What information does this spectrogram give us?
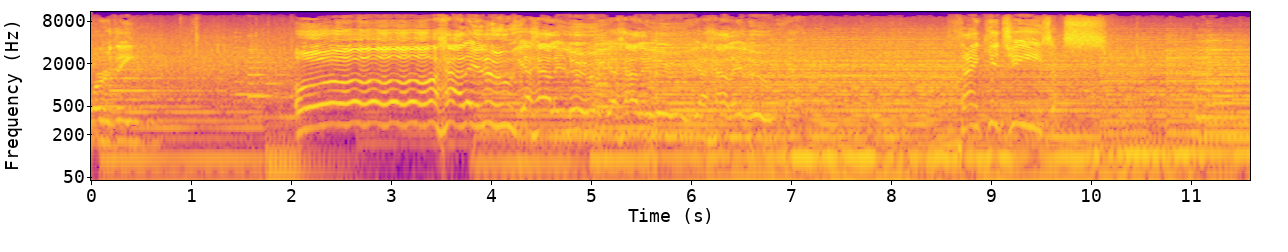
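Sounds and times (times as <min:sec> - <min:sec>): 
speech: 0:00.0 - 0:00.6, 0:02.0 - 0:02.4, 0:03.8 - 0:07.0, 0:08.7 - 0:10.4
sustained harmonic tones: 0:00.0 - 0:11.5
audience clapping hands in praise: 0:08.0 - 0:11.0.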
